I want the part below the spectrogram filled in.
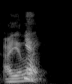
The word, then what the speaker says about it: Ayelet: Ayala, did I say it right this time? Ayala, yeah.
